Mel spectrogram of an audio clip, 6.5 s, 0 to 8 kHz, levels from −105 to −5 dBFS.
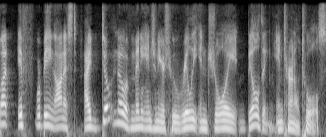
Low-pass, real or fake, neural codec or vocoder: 7.2 kHz; fake; codec, 16 kHz, 1.1 kbps, Voila-Tokenizer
